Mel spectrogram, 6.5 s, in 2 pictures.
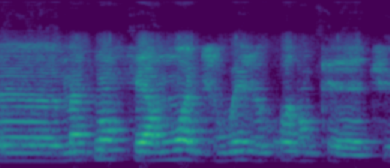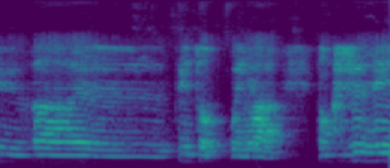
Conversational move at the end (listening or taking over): listening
